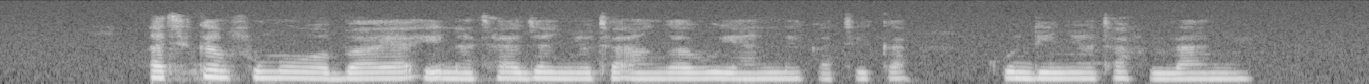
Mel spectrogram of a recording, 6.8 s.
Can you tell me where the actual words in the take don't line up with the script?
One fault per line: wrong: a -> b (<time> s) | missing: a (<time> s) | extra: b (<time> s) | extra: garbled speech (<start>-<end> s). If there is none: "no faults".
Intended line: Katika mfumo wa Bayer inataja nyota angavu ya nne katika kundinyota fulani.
no faults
